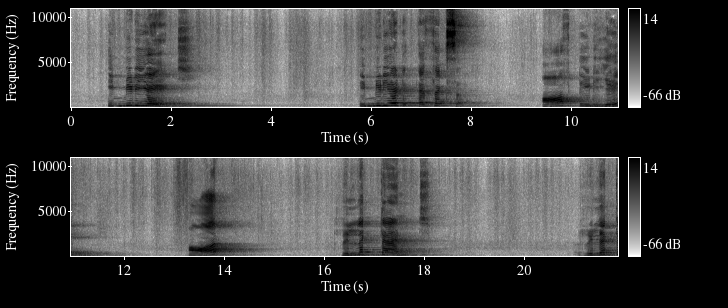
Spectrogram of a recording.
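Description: A man speaks slowly in short phrases with long pauses, in an echoing room.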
